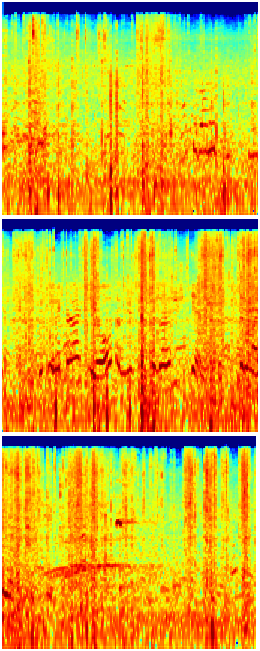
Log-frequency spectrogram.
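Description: Young players' and onlookers' voices calling out during a footnet (nohejbal) rally, with scattered sharp knocks of the ball being kicked and bouncing.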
